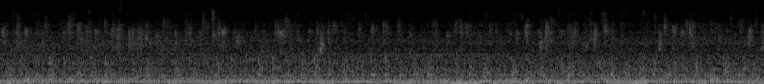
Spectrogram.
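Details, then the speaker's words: Samsung top-load automatic washer that had no water input, after replacing the faulty inlet solenoid valve: steady rushing hiss of water filling the tub, no buzz or chatter; filling normally, should stop at level one. "dapat pag na-reach niya yung one na level automatically hinto yung pasok ng tubig kasi pag hindi Huminto ang problema yun"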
